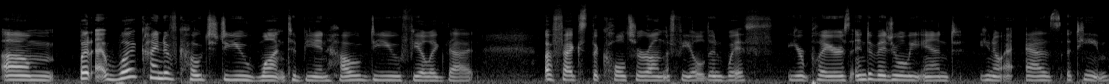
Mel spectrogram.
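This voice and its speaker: A woman talks at a moderate pace and medium pitch in a plain, everyday voice. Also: fairly even intonation. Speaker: student podcast co-host. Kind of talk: casual chat.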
